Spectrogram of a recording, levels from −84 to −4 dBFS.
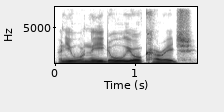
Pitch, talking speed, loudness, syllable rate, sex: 90 Hz, 235 wpm, -14 LUFS, 5.4 syllables/s, male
